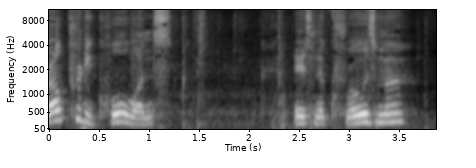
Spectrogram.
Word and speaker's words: Necrozma: Now we know how to say his name, Necrozma.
